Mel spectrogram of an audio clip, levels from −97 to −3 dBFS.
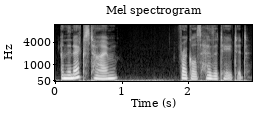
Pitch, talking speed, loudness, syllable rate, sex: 185 Hz, 120 wpm, -18 LUFS, 5.9 syllables/s, female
